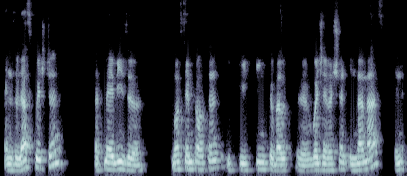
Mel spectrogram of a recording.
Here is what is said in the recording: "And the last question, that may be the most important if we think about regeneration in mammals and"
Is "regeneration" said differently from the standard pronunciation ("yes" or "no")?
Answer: yes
